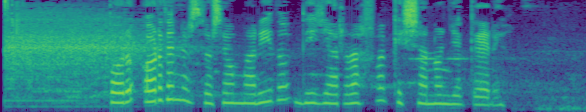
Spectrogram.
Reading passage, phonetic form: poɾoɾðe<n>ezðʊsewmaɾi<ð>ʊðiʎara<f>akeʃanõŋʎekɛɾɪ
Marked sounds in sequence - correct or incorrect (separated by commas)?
correct, correct, correct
